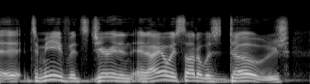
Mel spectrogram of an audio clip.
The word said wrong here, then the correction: Doege: their starting quarterback, he's a Bowling Green transfer, but I believe it's Jared Deggy. I believe Deggy is the correct way to pronounce that.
